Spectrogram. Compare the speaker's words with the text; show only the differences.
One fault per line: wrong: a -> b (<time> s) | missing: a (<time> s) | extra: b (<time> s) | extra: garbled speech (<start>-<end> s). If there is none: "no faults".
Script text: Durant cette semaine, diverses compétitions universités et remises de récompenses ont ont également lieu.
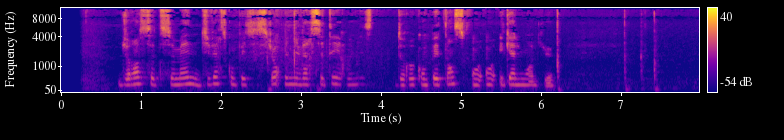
no faults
